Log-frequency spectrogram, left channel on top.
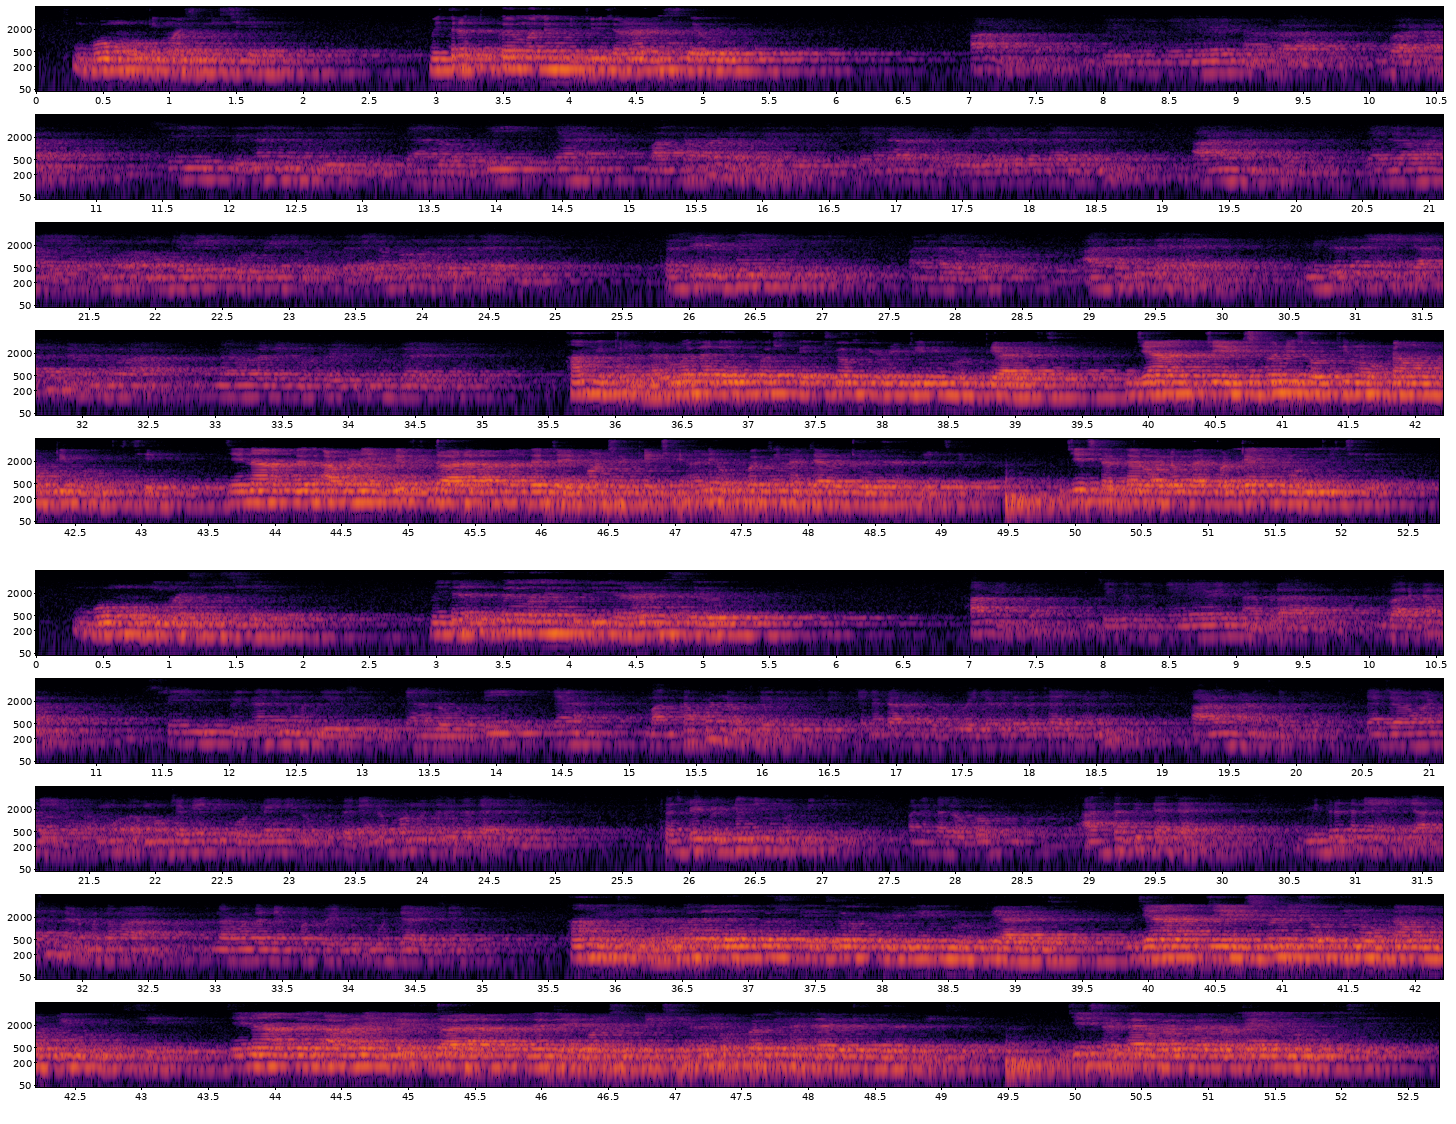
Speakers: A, on the left; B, on the right.
A: બહુ મોટી માછલી છે.
B: <inaudible>
A: મિત્ર તું કઈ મને બીજું જણાવીશ એવું
B: હા મિત્રો જે રીતે કે એવી રીતના આપડા દ્વારકામાં શ્રી કૃષ્ણજી નું મંદિર છે ત્યાં લોકો ની ત્યાં બાંધકામ પણ નવ થઈ રહ્યું છે જેના કારણે લોકો વહેલા વેલા તો જાય અને આનંદ માણી શકીએ ત્યાં જવા માટે અમુ અમુક જગ્યા થી બોટ લઈને લોકો દરિયા ના પણ મજા લેતા જાય છે. થા શ્રી કૃષ્ણની મૂર્તિ છે અને ત્યાં લોકો આસ્થા થી ત્યાં જાય છે. મિત્ર તને યાદ છે નર્મદામાં નર્મદા ડેમ પર કઈ મૂર્તિ આવેલી છે.
A: હા મિત્ર નર્મદા ડેમ પર સ્ટેચ્યુ ઓફ યુનિટી ની મૂર્તિ આવે છે. જ્યાં જે વિશ્વની સૌથી મોટામાં મોટી મૂર્તિ છે. જેના અંદર આપણે લિફ્ટ દ્વારા અંદર જઈ પણ શકીએ છીએ અને ઉપરથી નજારો જોઈ શકી છે જેસ સરદાર વલ્લભભાઈ પટેલ ની મૂર્તિ છે.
